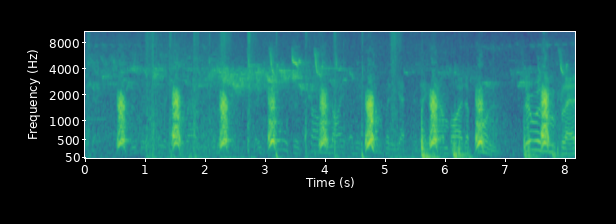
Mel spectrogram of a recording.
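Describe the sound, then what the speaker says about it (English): Dog barking in the medieval game Kingdom Come Deliverance 2, a run of about a dozen evenly spaced, fairly close yaps and woofs that continue steadily, bunching slightly toward the end. "What's that dog making such a fuss about?"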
